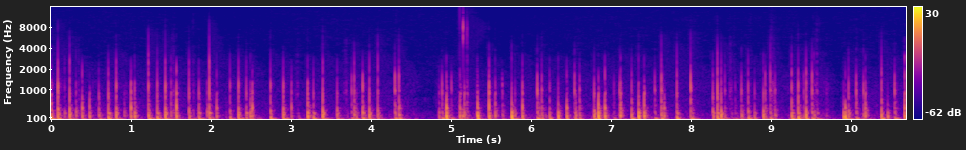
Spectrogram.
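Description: Fingernails tap rapidly on a large cream-colored, ridged silicone microwave lid, striking its round knob and the ridges. The taps are dull, low thuds with almost no ring, coming in quick runs broken by brief pauses, with one brighter scratchy touch partway through.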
